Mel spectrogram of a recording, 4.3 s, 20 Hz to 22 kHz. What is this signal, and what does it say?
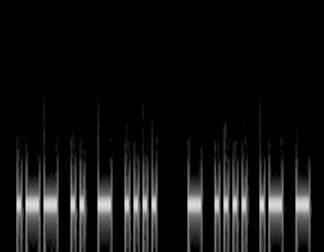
Morse code, heard as a keyed tone, about 19 wpm, 700 Hz. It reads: WITH THAT
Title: Sentences from Top 1400 Words 20wpm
